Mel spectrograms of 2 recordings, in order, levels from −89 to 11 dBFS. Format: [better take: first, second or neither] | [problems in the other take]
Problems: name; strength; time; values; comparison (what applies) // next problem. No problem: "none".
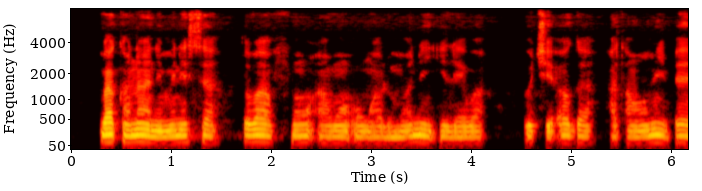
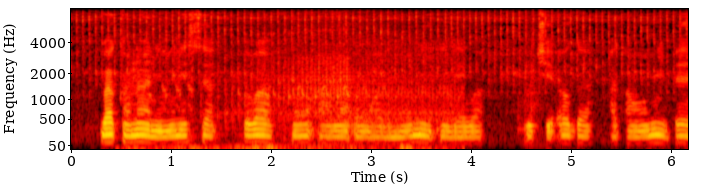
first | background sound (Bicycle + Engine starting / Bus); 10 dB below the speech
